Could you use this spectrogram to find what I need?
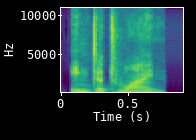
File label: "intertwine", Indian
